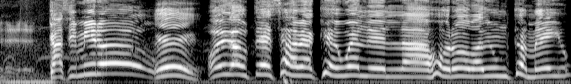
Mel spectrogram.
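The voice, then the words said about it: Loud shouting voice. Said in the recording (Spanish): “estás gritando como si fueras vieja de vecindad”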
